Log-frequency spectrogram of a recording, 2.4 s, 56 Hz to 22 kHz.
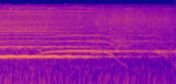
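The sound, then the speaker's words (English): Humpback whale song from a 1970 record: a steady, moaning tone with stacked harmonics, then several tones that glide downward in pitch and settle lower, with no voices. “The record went gold, and it introduced millions to the songs of the humpback whales.”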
